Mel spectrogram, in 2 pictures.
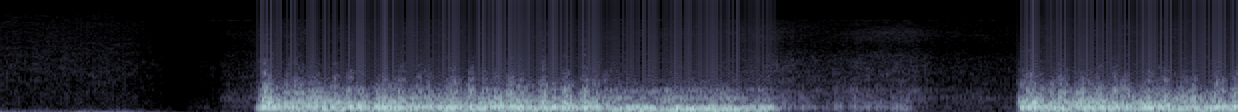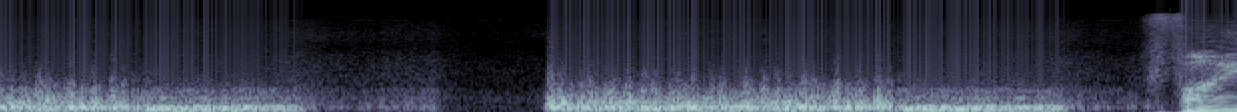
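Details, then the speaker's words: Fine crackles through a stethoscope over three breaths: soft, high-pitched and very brief, often accompanying congestive heart failure. "crackles are soft, high-pitched, and very brief and often accompany congestive heart failure."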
